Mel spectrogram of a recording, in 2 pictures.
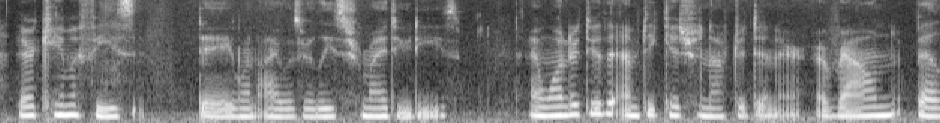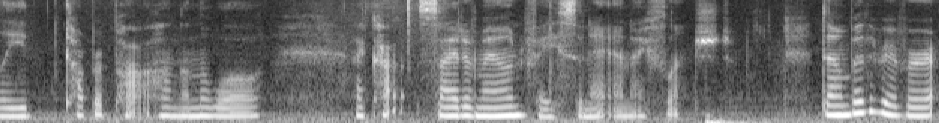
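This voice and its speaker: Whispering woman reading a bedtime story, slightly creaky. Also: mid-range voice, a little hiss or hum. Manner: soft, breathy, unhurried whispering. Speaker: ASMR storyteller.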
